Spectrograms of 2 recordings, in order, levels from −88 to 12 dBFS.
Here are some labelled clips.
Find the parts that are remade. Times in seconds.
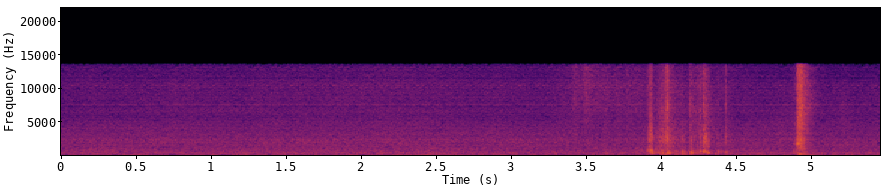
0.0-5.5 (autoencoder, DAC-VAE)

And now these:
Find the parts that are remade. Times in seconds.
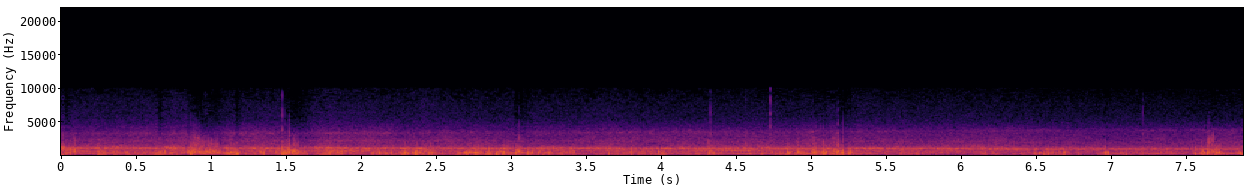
0.0-0.7 (vocoder, Vocos); 2.5-4.3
